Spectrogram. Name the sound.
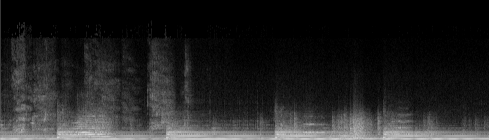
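large bell ringing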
